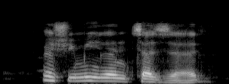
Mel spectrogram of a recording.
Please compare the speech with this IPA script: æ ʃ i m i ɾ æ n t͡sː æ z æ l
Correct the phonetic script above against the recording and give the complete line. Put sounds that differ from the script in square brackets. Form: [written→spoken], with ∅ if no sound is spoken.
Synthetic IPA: æ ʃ i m i [ɾ→l] æ n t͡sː æ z æ l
